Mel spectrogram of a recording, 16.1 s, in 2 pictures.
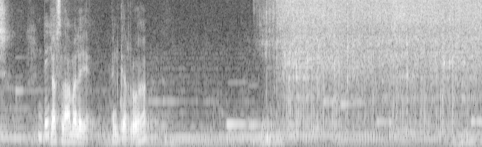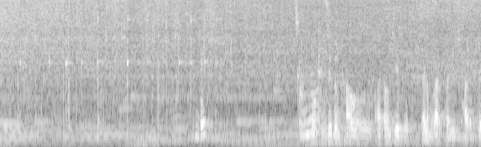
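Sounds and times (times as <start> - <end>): onion sizzling in hot oil: 4.2 - 16.0.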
